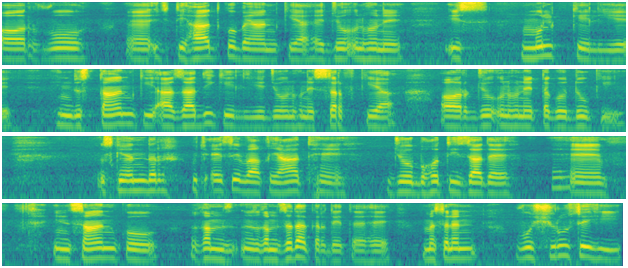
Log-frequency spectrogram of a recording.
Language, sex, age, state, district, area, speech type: Urdu, male, 18-30, Delhi, South Delhi, urban, spontaneous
